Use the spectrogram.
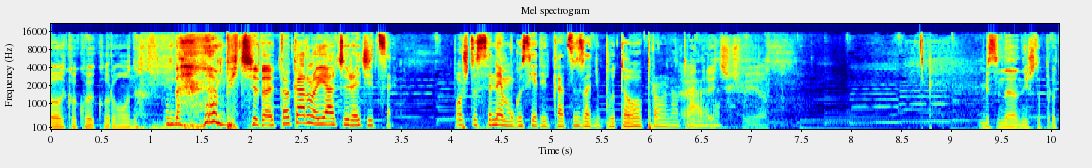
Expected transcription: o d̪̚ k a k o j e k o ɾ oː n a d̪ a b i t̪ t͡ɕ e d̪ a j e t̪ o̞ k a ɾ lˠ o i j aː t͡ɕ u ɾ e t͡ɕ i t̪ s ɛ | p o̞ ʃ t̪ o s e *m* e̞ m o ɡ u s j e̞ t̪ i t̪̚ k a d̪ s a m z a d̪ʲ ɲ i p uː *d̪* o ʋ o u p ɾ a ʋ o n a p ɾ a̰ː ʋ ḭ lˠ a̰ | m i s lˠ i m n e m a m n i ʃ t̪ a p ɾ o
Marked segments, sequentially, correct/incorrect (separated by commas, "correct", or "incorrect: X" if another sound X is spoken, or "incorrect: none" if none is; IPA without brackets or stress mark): incorrect: n, incorrect: t̪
